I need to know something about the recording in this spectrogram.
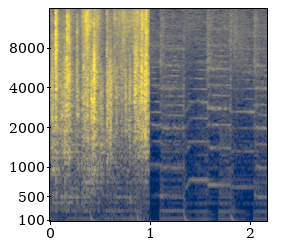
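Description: A sheet of decoupage paper rustling and crinkling loudly as it is handled and bent. The rustle cuts off suddenly about a second in, leaving background electronic music with a steady beat.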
